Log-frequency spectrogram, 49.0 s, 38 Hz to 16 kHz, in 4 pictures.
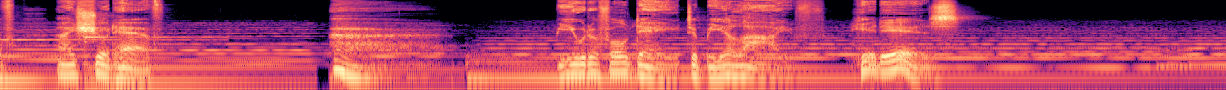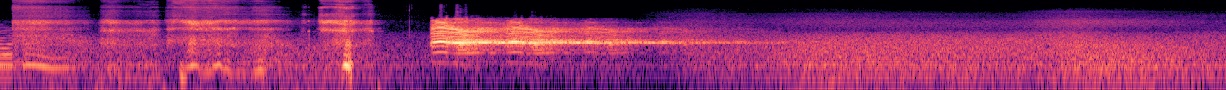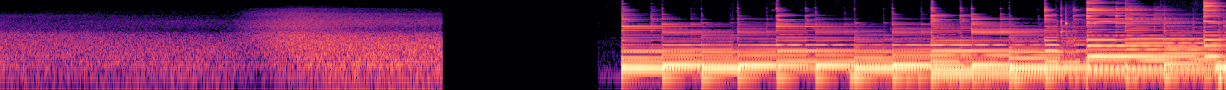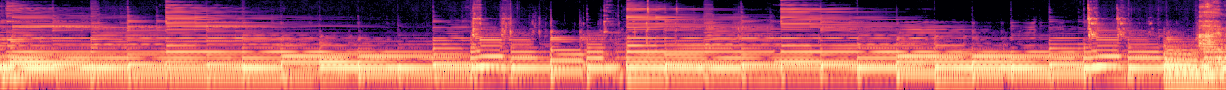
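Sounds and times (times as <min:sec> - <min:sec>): man sighing: 0:03.3 - 0:04.5
steady rushing noise: 0:18.9 - 0:29.0.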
